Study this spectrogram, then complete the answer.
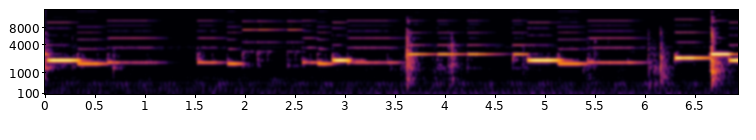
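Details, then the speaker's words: Samsung Eco Bubble WD106UHSAWQ washer-dryer finishing a 2-hour timed drying of a blanket: short electronic tune of bright beeping notes in a quiet room before the door lock releases; normal end-of-cycle melody. "Agora ela vai tocar musiquinha e eu já vou finalizar o vídeo. Ela demora um pouco, que a trava da porta dela tem que destravar."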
